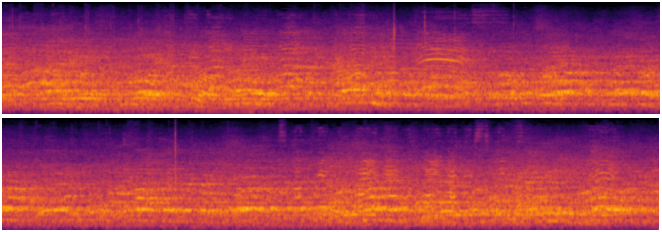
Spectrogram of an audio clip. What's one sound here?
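A crowd of spectators chatters and calls out in an echoing hall.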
